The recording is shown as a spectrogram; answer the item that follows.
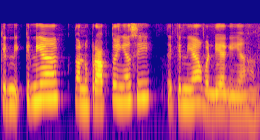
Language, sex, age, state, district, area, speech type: Punjabi, female, 60+, Punjab, Fazilka, rural, spontaneous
